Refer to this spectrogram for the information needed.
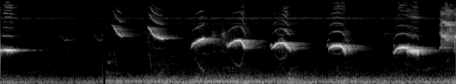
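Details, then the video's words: Morning song of a white-rumped shama: after a short whistle, a series of sharp, high downslurred notes and rich whistled phrases repeated about twice a second, with low background rumble. "Kicau Pagi Murai Batu"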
